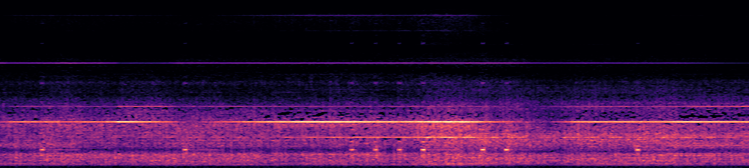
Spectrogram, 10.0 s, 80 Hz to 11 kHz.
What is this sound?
shtwv110108 c2 bleep
Shortwave radio sounds;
